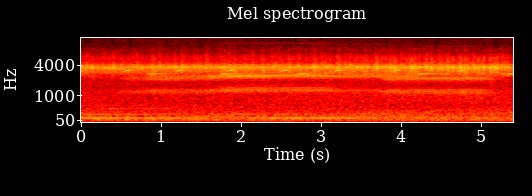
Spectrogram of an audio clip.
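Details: Swamp at night in the North Carolina backwoods, tree frogs producing a steady wall of high trilling calls, with short bright chirps popping out above the chorus.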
